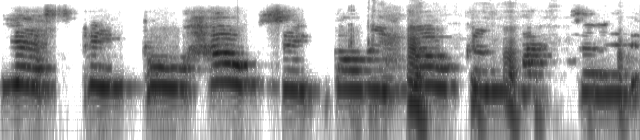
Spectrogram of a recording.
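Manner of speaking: very high, squeaky cartoon voice. Recalling his old intro from the start of his channel; squeaky Mickey Mouse voice. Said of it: "I sound like Mickey Mouse".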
